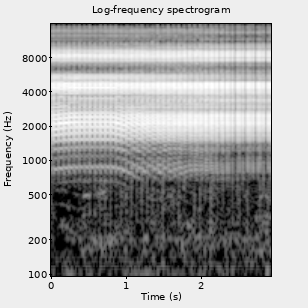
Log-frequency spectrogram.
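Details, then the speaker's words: PDC shocker device after replacing MOSFET FDP032N08 with FDP045N10: evenly spaced shrill buzzing pulses speed up smoothly as the frequency is raised; the PWM and inverter output are steady and normal, and the repair worked. "Tapi alhamdulillah sudah normal ya. Yang penting PWM-nya nih enggak pincang, Guys. Out inverternya itu enggak pincang."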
